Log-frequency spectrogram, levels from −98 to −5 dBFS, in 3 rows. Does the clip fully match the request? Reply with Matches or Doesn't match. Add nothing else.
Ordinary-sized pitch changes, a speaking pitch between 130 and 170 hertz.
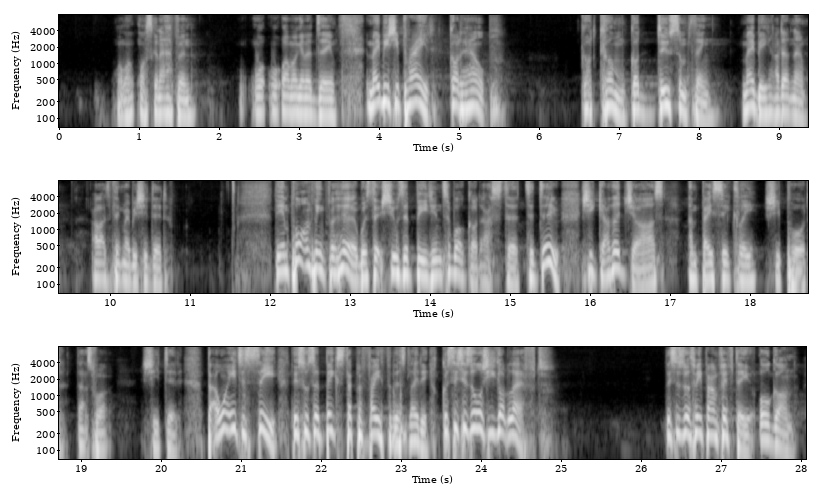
Doesn't match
